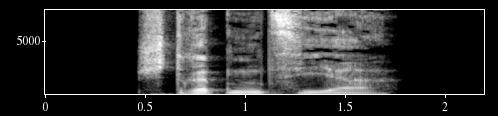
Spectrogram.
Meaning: string puller, puppet master, mastermind, svengali
- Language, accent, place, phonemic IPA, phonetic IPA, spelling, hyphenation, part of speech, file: German, Germany, Berlin, /ˈʃtʁɪpn̩ˌt͡siːɐ/, [ˈʃtʁɪpm̩ˌt͡siːɐ], Strippenzieher, Strip‧pen‧zie‧her, noun, De-Strippenzieher2.ogg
